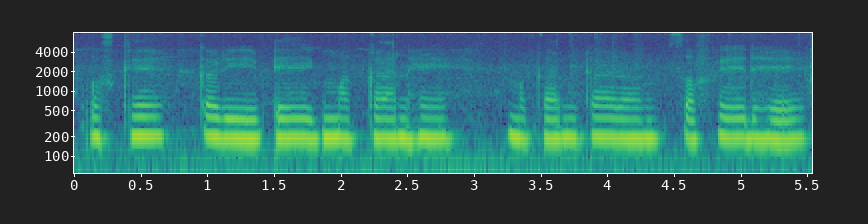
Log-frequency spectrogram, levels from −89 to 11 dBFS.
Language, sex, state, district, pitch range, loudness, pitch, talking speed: Hindi, female, Bihar, Madhepura, 185-195 Hz, -14 LUFS, 190 Hz, 110 wpm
